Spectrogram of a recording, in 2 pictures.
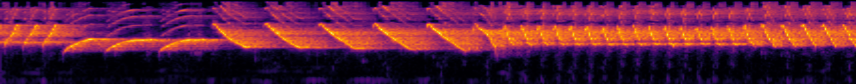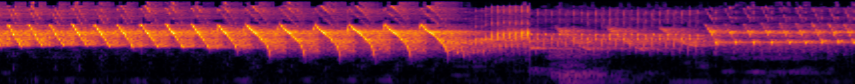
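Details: Canary song passing through several tours: rising slurs, fast sweeping notes, a long dense rolling trill, then slower descending notes, a short pause and a renewed quiet rattle.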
